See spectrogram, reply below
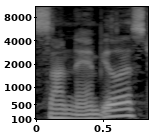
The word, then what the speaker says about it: somnambulist: That's where the word zine comes from, Z-I-N-E. Also, kudos to you because you pronounce somnambulist right. – Yeah. – So many people do not pronounce that one.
